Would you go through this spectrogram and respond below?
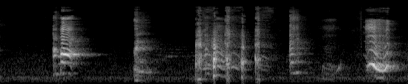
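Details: A 10-month-old baby deliberately coughing on request: a few short, deliberate cough-like bursts mixed with playful vocal sounds and giggles; voluntary cough.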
